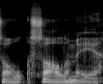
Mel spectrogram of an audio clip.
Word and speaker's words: Solamnia: Solamia, it's SARL. SARL. AMIR, but it's pronounced Solamia.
